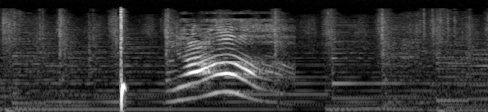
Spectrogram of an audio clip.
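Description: Light background music with a cartoon sound effect laid over it: a sharp pop about half a second in, then a short tone that rises and falls in pitch.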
